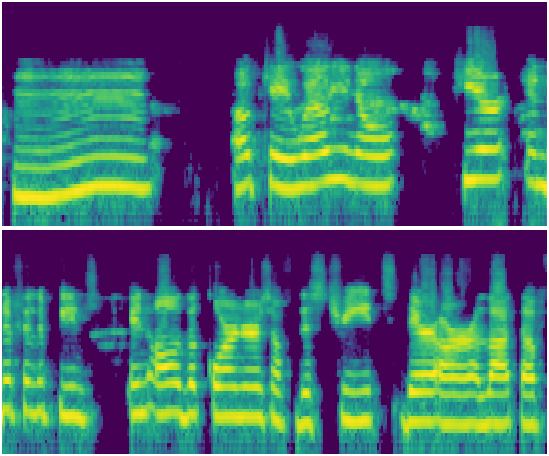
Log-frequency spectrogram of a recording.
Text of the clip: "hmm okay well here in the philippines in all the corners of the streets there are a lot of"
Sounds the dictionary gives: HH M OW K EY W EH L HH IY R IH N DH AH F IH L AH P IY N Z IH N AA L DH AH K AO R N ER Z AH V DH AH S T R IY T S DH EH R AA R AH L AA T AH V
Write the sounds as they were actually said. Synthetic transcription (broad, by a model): M OW K EY W EH L HH IY R IH N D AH F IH L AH P IY N S IH N AA L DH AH K AO R N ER S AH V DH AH S T R IY T S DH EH R AA R AH L AA T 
